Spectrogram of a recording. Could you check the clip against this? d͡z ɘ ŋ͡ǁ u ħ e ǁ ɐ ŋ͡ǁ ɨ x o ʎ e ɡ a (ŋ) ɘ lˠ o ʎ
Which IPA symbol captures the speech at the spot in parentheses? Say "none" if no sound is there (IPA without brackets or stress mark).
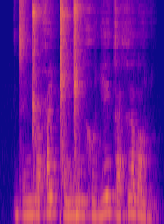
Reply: x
